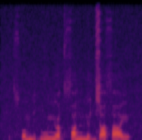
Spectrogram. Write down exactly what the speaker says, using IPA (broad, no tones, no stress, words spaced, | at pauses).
t͡sʰoŋiɠu nɵd sˤɨ nːɨd͡ʑe sˤe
